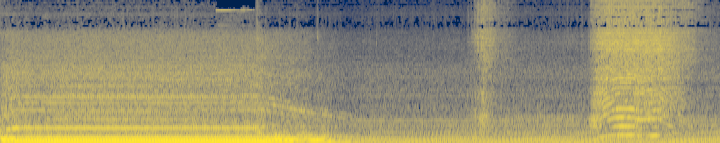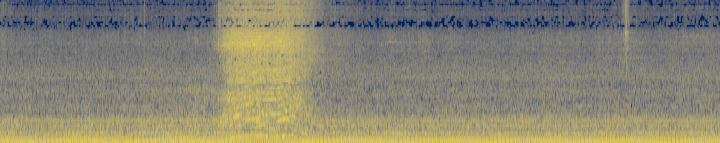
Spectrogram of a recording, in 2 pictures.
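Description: Boom-lift truck engine held at raised revs, then winding down to a steady idle about six seconds in. Twice later, a short sound that rises and falls in pitch comes over the idle.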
